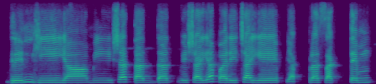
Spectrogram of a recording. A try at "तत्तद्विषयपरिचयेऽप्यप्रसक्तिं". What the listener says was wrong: So, only thing is here, tat tad. I heard tad dad. Tat tat vishay. Tat tad.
